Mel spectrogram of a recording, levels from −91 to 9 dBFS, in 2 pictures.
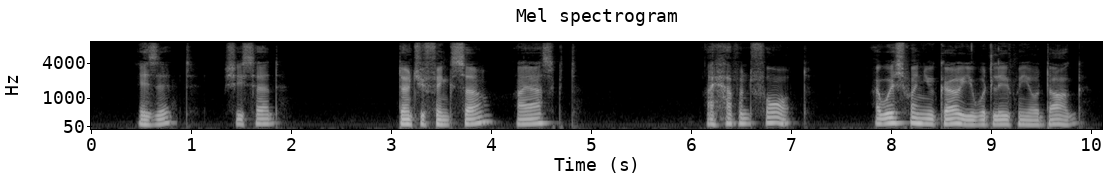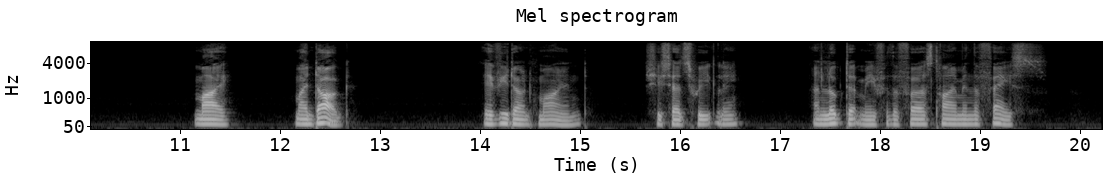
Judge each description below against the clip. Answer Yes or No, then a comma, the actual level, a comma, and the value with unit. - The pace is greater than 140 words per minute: No, slow, 135 wpm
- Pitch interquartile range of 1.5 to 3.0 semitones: Yes, narrow, 2.4 semitones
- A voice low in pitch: Yes, low, 115 Hz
